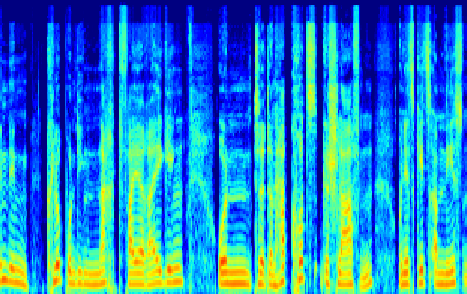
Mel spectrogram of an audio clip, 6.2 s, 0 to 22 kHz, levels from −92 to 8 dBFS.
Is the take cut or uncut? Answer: cut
